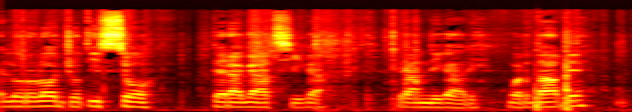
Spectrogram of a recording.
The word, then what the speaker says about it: Tissot: Anche se si legge Tossit, però è Tissot.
